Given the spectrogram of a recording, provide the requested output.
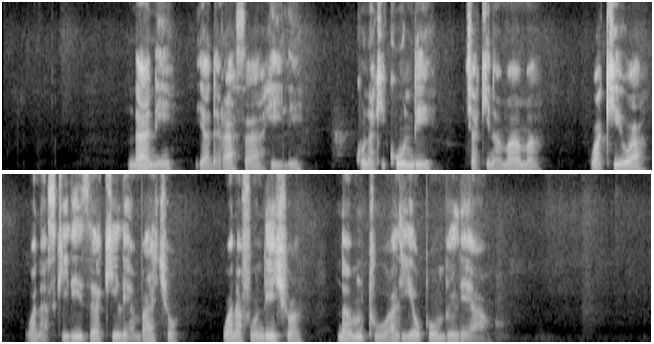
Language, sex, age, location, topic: Swahili, male, 36-49, Dar es Salaam, education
